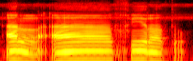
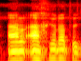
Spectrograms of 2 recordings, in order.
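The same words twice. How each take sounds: First: The vowel after the hamzah is long. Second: The vowel after the hamzah is short. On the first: The speaker calls it right. "tapi al-akhiratu" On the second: The speaker calls it wrong.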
